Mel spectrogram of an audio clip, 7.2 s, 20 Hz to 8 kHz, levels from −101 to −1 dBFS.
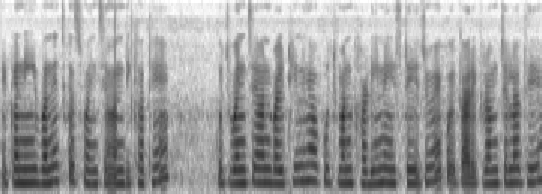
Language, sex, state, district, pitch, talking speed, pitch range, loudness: Chhattisgarhi, female, Chhattisgarh, Raigarh, 210 Hz, 180 wpm, 205-220 Hz, -26 LUFS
